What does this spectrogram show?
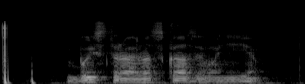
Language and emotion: Russian, neutral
